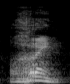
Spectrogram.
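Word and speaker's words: غين: கைன் உச்சரிப்பதற்கு பிளிர்த்தல் ஓசையுடன் சேர்த்து கா என்ற ஓசையை சேர்க்க வேண்டும். அதாவது ஜி என்ற ஆங்கில எழுத்துடைய ஓசையை சேர்த்து கூற வேண்டும். கைன் கைன்.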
